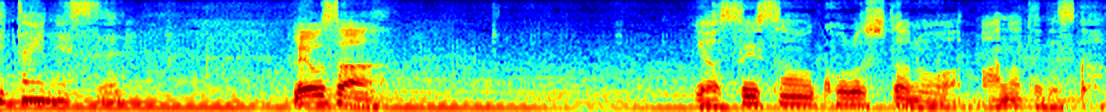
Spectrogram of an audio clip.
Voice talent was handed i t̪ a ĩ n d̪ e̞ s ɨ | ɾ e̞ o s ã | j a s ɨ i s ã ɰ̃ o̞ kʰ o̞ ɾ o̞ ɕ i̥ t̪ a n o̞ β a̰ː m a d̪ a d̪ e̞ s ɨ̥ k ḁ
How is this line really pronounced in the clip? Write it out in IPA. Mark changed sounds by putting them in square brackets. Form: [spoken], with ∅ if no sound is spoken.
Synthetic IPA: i t̪ a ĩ n d̪ e̞ s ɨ | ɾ e̞ o s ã | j a s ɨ i s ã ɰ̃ o̞ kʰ o̞ ɾ o̞ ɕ i̥ t̪ a n o̞ β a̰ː [n] a [t̪] a d̪ e̞ s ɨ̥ k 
